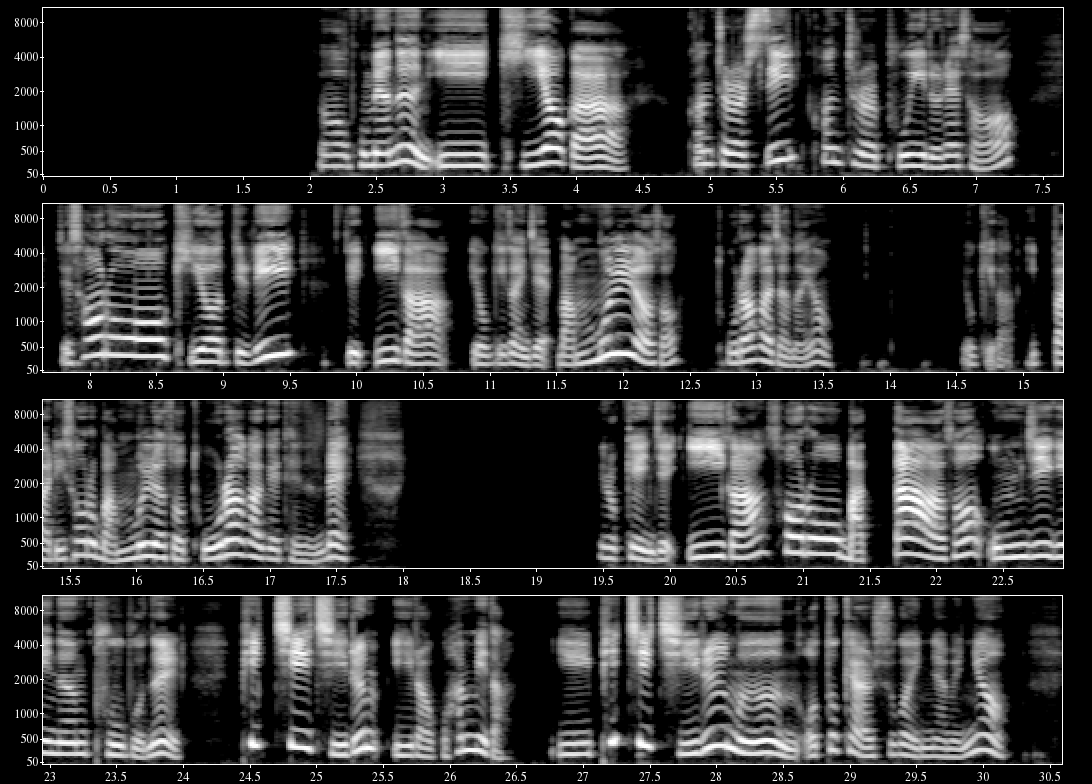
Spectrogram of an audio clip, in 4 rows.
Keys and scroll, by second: 5.2 super+c, 5.5 super+v, 17.8 Up, 19.6 Down, 19.7 Down, 19.9 Down, 20.1 Down, 20.3 Down, 21.9 Left, 22.2 Left.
